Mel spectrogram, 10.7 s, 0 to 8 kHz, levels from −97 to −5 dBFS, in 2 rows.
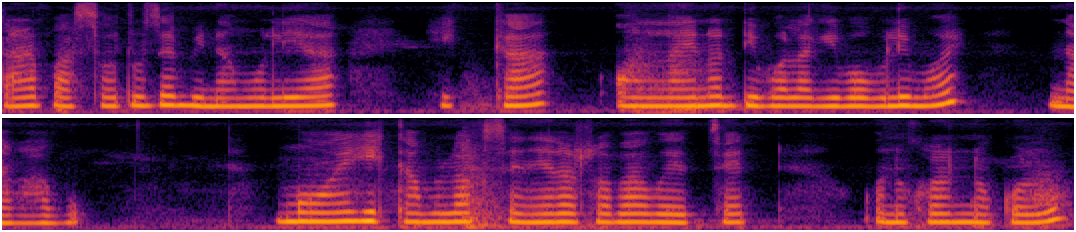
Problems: low volume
